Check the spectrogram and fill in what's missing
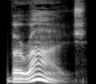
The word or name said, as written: barrage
